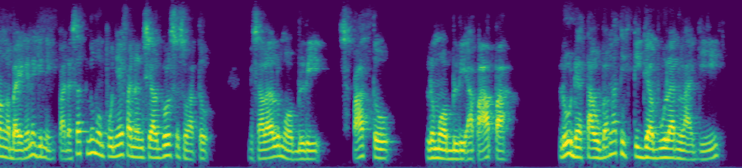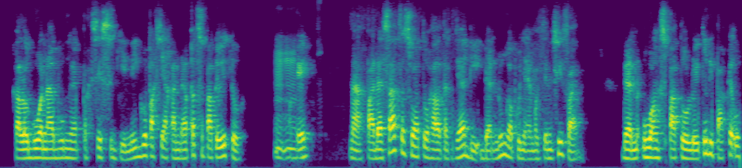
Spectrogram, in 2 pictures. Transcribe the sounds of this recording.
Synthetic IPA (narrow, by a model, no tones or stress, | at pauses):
məŋəbajaŋinaɡinipadasaat̪luməmpuɲaifajnansialɡolsəsuat̪u | misalalumaubəli | sə̥pat̪u | lumaubəliapaːpa | luːdaht̪aubaŋət̪ɪht̪iɡabulanlaɡi | kalowɡuanabuŋaparsɪsɡiniɡuapast̪iakandapət̪səpat̪uit̪u | okke | nahpadasaat̪səsuat̪uɦalt̪ərd͡ʒadidanluŋɡaʔpuɲaemərd͡ʒənsifa̰t̪̚ | danuaŋsə̥pat̪uluit̪udipakɛu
